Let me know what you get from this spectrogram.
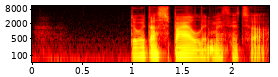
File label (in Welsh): "sbel" Welsh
